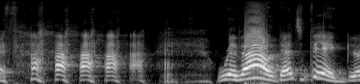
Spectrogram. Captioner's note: laughs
